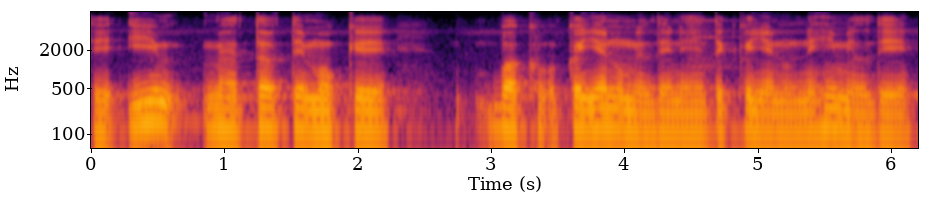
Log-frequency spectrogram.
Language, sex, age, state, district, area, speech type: Punjabi, male, 18-30, Punjab, Pathankot, urban, spontaneous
